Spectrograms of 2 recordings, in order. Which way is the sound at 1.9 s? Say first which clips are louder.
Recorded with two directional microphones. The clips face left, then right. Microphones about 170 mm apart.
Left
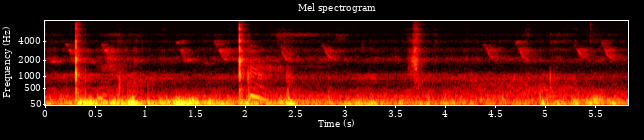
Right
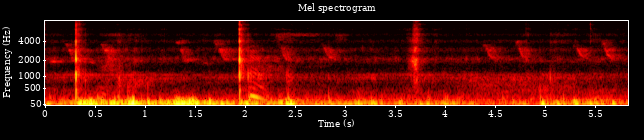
Left 1 dB; 15° right (ahead or behind).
